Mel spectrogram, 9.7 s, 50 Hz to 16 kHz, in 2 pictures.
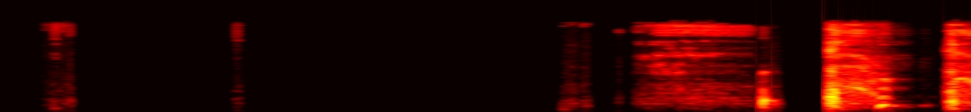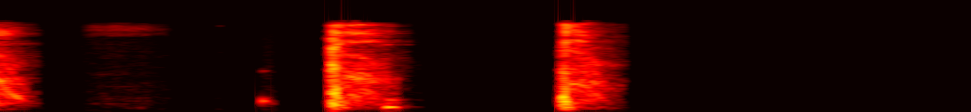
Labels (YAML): expert_labels:
- quality: good
  cough_type: dry
  dyspnea: true
  wheezing: false
  stridor: true
  choking: false
  congestion: false
  nothing: false
  diagnosis: COVID-19
  severity: mild
age: 22
gender: male
respiratory_condition: false
fever_muscle_pain: false
status: symptomatic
